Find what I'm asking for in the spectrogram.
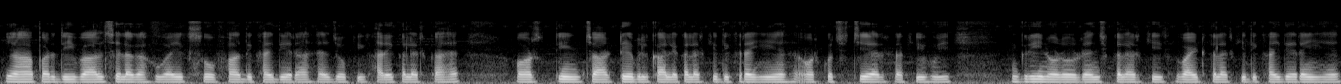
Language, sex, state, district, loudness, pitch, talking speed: Hindi, male, Maharashtra, Dhule, -16 LUFS, 115 Hz, 190 wpm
